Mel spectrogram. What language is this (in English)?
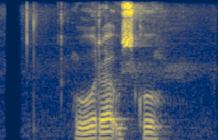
Nepali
